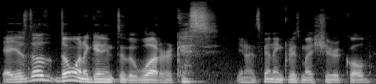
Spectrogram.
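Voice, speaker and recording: A man's voice: lowish voice, expressive, quick pace, darkish tone. A man hosting a gaming video with casual commentary, offhand and chuckly, muttering asides as he plays. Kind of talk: casual let's play commentary. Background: game music.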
